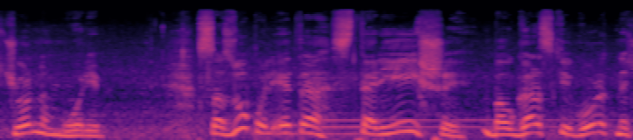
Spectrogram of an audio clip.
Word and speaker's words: Созопол: выехали в город созополь по-болгарски произносится без мягкого знака sozopol созополь находится в тридцати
